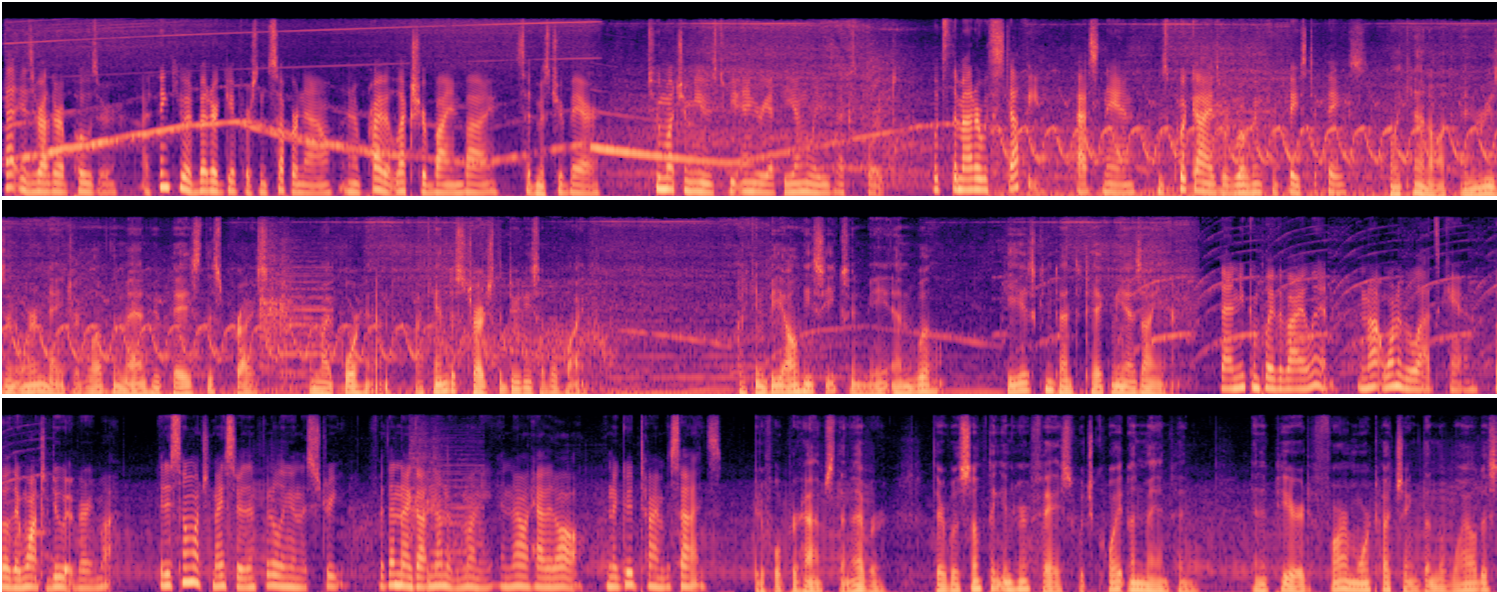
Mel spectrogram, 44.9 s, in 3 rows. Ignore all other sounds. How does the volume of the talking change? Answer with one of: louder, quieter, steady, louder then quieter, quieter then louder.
steady.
